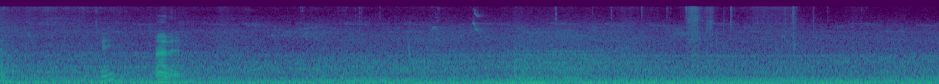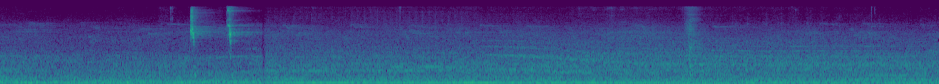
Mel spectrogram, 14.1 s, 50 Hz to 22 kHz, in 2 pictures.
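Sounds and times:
baby monkey squeaks: 8.4 - 9.0.

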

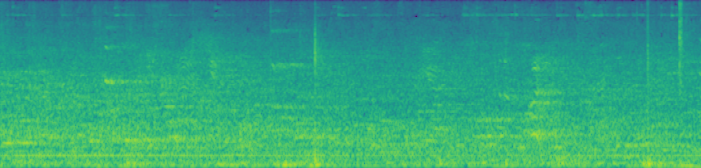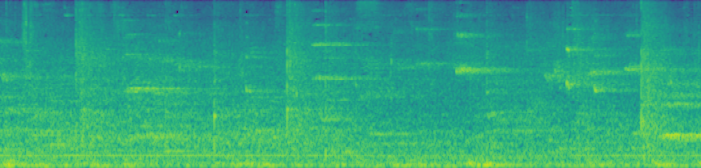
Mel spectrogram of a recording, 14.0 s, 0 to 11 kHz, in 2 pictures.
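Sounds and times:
voices chattering: 0.0 - 14.0
shoe squeaks on court: 1.0 - 1.6, 2.7 - 3.6, 6.3 - 13.9
racket hitting shuttlecock: 9.1 - 10.7, 11.8 - 14.0.

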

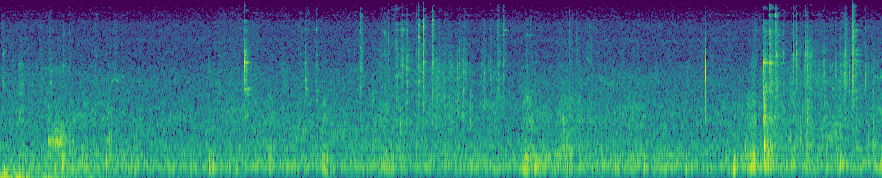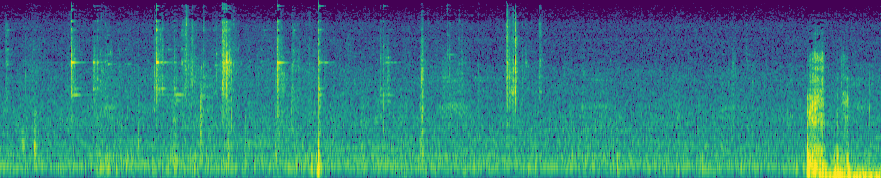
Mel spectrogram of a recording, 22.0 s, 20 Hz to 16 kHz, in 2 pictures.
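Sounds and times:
metal climbing gear clinking: 2.6 - 7.4, 9.4 - 18.0.

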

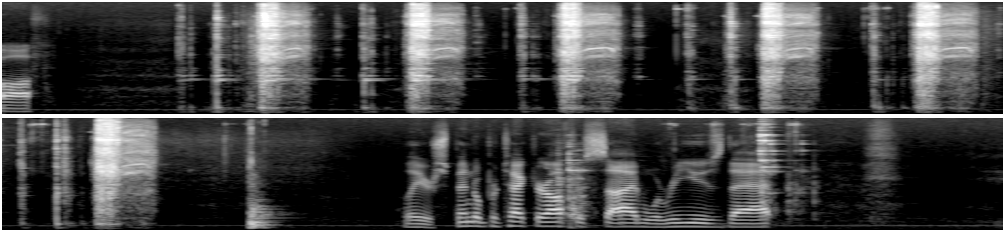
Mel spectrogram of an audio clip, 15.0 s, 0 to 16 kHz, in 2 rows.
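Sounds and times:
impact driver bursts: 1.7 - 2.4, 3.0 - 4.7, 5.4 - 8.7.

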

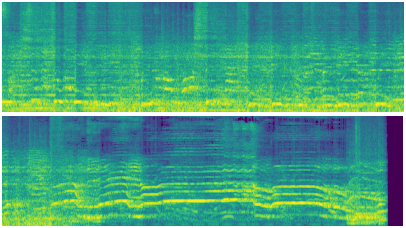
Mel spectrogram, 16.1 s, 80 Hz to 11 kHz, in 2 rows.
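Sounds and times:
band low end: 0.0 - 9.8
man singing: 0.0 - 15.8.

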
